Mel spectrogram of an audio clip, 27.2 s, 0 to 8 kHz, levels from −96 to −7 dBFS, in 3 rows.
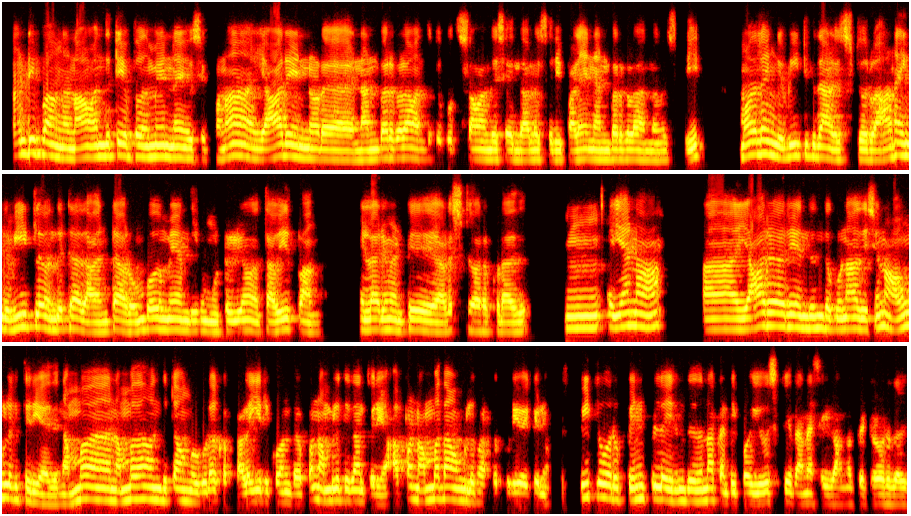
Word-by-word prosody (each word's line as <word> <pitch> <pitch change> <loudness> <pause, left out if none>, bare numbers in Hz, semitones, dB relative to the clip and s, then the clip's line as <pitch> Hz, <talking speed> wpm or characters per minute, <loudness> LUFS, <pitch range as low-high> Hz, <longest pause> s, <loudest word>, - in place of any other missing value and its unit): கண்டிப்பாங்க. 195 -6 +1
நான் 150 +2 +2
வந்துட்டு 165 +2 +1
எப்பவுமே 160 -1 +1
என்ன 150 -1 +1
யோசிப்பேன்னா, 135 +2 -1 0.3
யாரு 165 +4 +2
என்னோட 135 -3 +1 0.4
நண்பர்களா 140 +3 +1
வந்துட்டு 450 -3 -8
புதுசா 390 - -3
வந்து 125 -1 0
சேர்ந்தாலும் 120 0 0
சரி, 120 0 -1
பழைய 130 +2 +2
நண்பர்களா 125 0 0
வந்தாலும் 115 0 -6
சரி, - - -2 0.5
முதல்ல 185 +5 +2
எங்க 160 -5 +2
வீட்டுக்குத்தான் 160 -3 0
அழைச்சிட்டு 125 +1 -1
வருவேன். 125 -1 +1
ஆனா - - +1
எங்க 150 -3 +1
வீட்டுல 180 0 +1
வந்துட்டு, 150 0 0
அது 140 - +2
வந்துட்டு 125 +3 0
ரொம்பவுமே 145 +2 +1
வந்துட்டு 135 -1 -2
முற்றிலும் 130 +1 0
தவிர்ப்பாங்க. 130 -3 0 0.4
எல்லாரையும் 145 0 +2
வந்துட்டு 140 +2 0 0.2
அழைச்சிட்டு 125 +2 -1
வரக் 125 -1 -2
கூடாது. 120 +1 0 0.5
அம், 170 +1 +1 0.3
ஏன்னா, 195 -1 +1 0.6
ஆ, - - +2 0.4
யாரு 190 +4 +2
யாரு 185 -1 +2
எந்த 165 -1 +1
எந்த 165 -2 +1
குணாதிசயம்னு 155 +4 +1
அவங்களுக்கு 185 +2 0
தெரியாது. 125 -6 +2
நம்ம 160 +8 0 0.4
நம்ம 160 +4 +1
தான் 180 -1 +2
வந்துட்டு 165 0 -1
அவங்க 150 -3 0
கூடப் 150 +1 0 0.2
பழகி 150 +2 +2
இருக்கோம்ன்றப்போ, 140 -3 -2
நம்மளுக்குத்தான் 155 -1 0
தெரியும். 120 - 0
அப்போ 140 - -2
நம்ம 170 +4 0
தான் 175 - +3
அவங்களுக்கு 150 -4 -1
வந்து 445 - -10
புரிய 420 +1 +1
வைக்கணும். 420 +3 -4 0.3
வீட்ல 210 +1 0
ஒரு 175 - +1
பெண்பிள்ளை 175 0 +1
இருந்ததுன்னா 155 +1 +1
கண்டிப்பா 140 0 -1
யோசிக்கத்தானே 135 -2 -1
செய்வாங்க 115 -2 -4
பெற்றோர்கள். 120 -2 -1
145 Hz, 160 wpm, -23 LUFS, 130-165 Hz, 0.6 s, தான்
